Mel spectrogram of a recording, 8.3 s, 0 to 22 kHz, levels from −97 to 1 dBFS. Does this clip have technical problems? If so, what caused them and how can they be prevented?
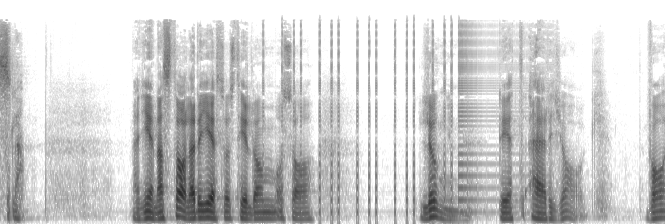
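Yes. From 3.29 to 5.66 s there are GSM signalling bursts: a galloping dit-dit-dit of short buzzes at 217 Hz, fairly loud at roughly 10 dB below the speech. A nearby 2G phone is exchanging short control transmissions, and the audio circuitry rectifies the radio pulses into audible clicks. Keeping mobile phones switched off or in flight mode and away from the microphone, cables and preamp prevents this.

From 5.74 to 6.93 s a GSM phone buzz follows, a steady, raspy 217 Hz tone with many harmonics, unrelated to the speech and about 21 dB below it. A nearby 2G phone is in an active call, pulsing its transmitter 217 times a second, and the circuit demodulates that pulsing into a continuous buzz. Shielded, balanced cabling and distance from any active handset prevent it.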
